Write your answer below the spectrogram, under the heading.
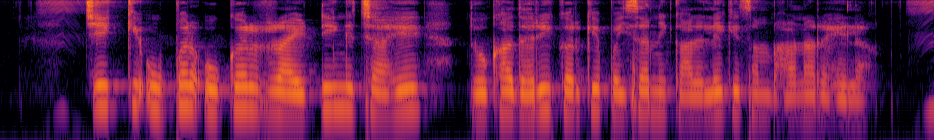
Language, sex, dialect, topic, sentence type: Bhojpuri, female, Southern / Standard, banking, statement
